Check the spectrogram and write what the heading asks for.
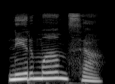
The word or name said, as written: ನಿರ್ಮಾಂಸ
